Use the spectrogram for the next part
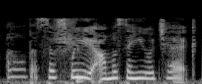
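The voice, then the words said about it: Put-on ghetto accent. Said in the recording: “I don't know why I gave her such a ghetto accent.”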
